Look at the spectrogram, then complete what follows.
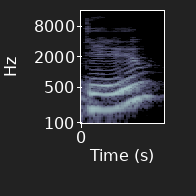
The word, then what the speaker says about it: do: And that's funny because the word do sounds like a long u but it's spelled d o words.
